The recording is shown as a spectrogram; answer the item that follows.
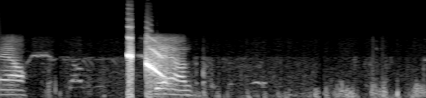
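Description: A short shout, then a brief high whistle, then the sharp thud of a boot striking the rugby league ball about a second and a quarter in, followed at once by a shouted call falling in pitch. Soft scattered thumps of running players follow.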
